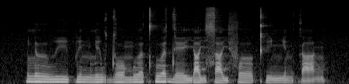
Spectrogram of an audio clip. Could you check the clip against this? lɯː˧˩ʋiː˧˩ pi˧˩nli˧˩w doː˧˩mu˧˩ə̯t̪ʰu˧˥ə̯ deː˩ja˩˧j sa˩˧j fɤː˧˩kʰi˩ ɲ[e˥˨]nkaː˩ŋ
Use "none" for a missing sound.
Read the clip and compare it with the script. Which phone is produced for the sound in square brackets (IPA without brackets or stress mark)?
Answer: e˩˧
